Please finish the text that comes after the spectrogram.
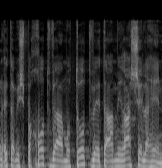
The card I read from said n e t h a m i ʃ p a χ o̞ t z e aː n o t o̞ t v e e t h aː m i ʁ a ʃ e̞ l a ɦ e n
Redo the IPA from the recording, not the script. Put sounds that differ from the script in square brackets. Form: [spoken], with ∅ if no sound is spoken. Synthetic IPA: n e t h a m i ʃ p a χ o̞ t [v] e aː [m] o t o̞ t v e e t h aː m i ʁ a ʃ e̞ l a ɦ e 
